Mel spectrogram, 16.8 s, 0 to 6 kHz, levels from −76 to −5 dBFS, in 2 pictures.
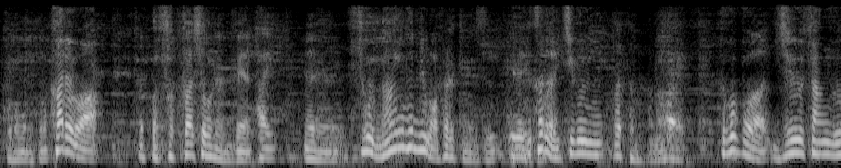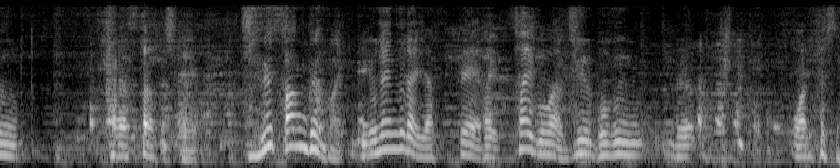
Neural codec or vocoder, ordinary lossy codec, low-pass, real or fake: codec, 32 kHz, 1.9 kbps, SNAC; AAC, 24 kbps; 5.4 kHz; fake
